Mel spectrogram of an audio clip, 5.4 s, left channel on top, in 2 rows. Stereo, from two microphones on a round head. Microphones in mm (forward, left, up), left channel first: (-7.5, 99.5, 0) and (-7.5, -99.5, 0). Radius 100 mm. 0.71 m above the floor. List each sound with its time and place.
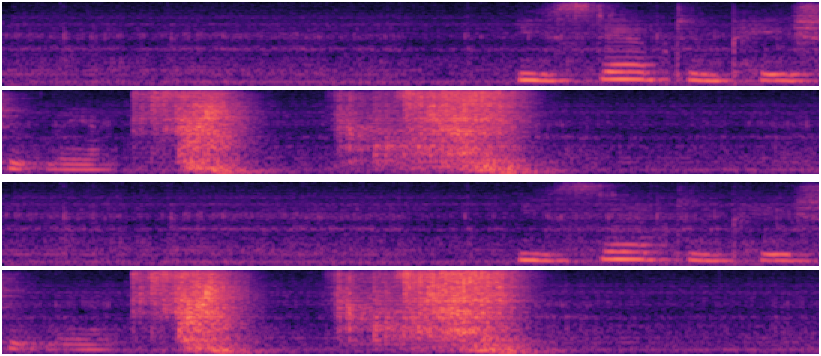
1.7 s a woman speaking: 35° left (ahead or behind), 0.9 m
3.1 s tearing paper: 40° right (ahead or behind), 1.9 m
